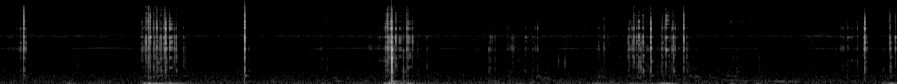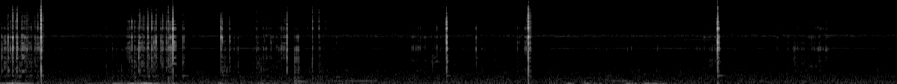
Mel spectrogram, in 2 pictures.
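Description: Underwater camera housing on a bottom fishing rig: sharp clicks and short scratchy scraping bursts as the rig knocks and shifts, over a faint steady high whine.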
